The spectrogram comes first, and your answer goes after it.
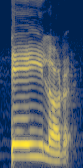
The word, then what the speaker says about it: tailor: এটার উচ্চারণটা হচ্ছে টেইলর, টেলর নয় কিন্তু।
